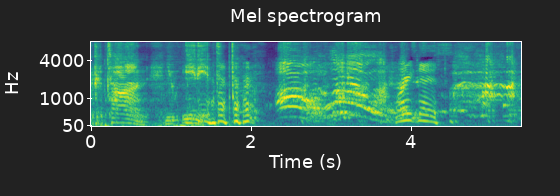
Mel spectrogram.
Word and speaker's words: Catan: It's pronounced Catan, you idiot.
